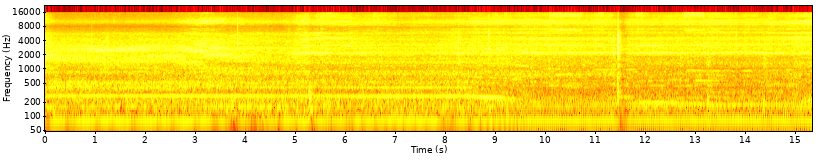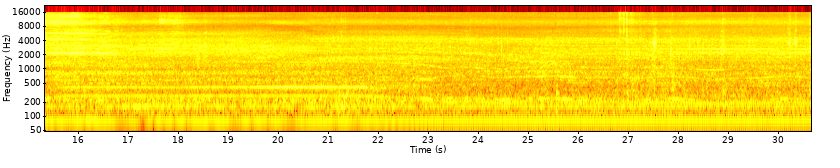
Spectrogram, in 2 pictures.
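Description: Diesel engines of a Hitachi Zaxis 48U mini excavator and a bogged single-drum road roller running hard together while the excavator tries to pull the roller out of the mud by rope. Engine speed drops around nine seconds in and rises again around sixteen seconds, with a single sharp knock in between.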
